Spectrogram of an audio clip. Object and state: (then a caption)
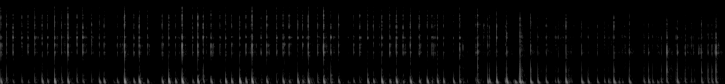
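Aluminum spray bottle tapped. A hollow silver aluminum spray bottle, held sideways, has its body tapped quickly with the fingertips. It makes a dense run of short, dry taps with a low hollow thump and a bright metallic tick. The taps barely ring and come in quick bursts with brief pauses.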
